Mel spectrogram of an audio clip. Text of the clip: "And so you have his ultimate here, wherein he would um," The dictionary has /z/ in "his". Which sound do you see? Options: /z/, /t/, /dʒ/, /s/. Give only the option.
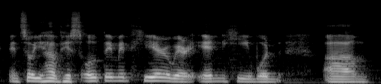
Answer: /s/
